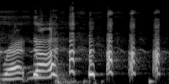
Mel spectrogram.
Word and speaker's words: Retna: But there is an artist, like a musical artist, and his name is Retina. Is it spelled like the right way?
